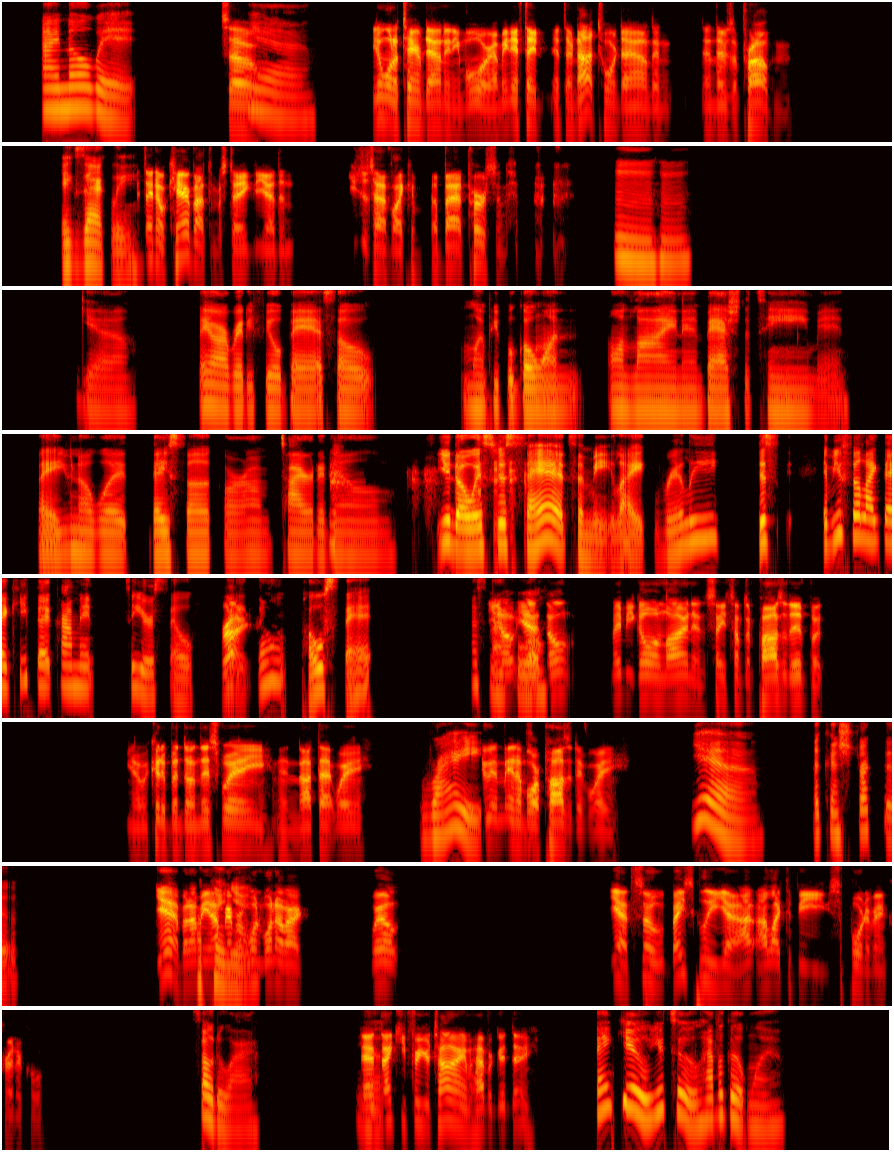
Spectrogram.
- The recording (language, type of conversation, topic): English, unstructured, How do you balance being a supportive fan and a critical observer when your team is struggling?
- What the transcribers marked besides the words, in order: throat clearing; tapping; other background noise; chuckle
